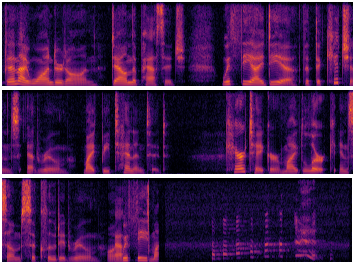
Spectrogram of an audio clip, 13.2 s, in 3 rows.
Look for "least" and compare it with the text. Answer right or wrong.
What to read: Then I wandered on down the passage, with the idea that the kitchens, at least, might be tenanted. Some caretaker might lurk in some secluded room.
wrong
